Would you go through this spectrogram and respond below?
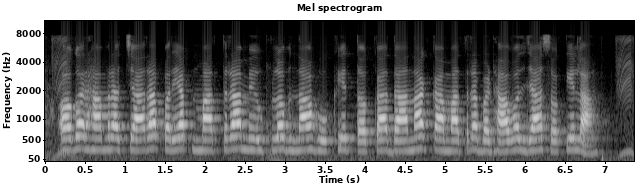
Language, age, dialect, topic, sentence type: Bhojpuri, 18-24, Southern / Standard, agriculture, question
